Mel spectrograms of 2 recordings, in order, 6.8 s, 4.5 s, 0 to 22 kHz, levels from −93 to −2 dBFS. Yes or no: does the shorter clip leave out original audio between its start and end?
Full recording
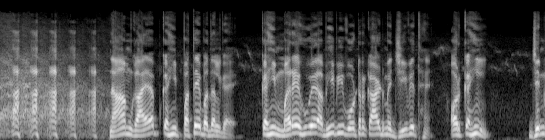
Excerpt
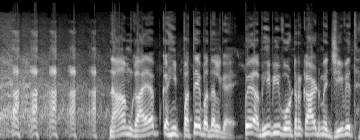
yes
